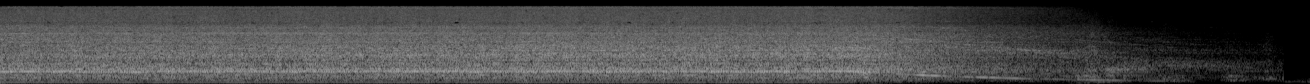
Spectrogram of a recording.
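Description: Vacuum cleaner running steadily, sucking through a core-drill dust shroud sealed against a wall. About nine seconds in the motor is switched off and winds down, its whine falling in pitch as it fades away.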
